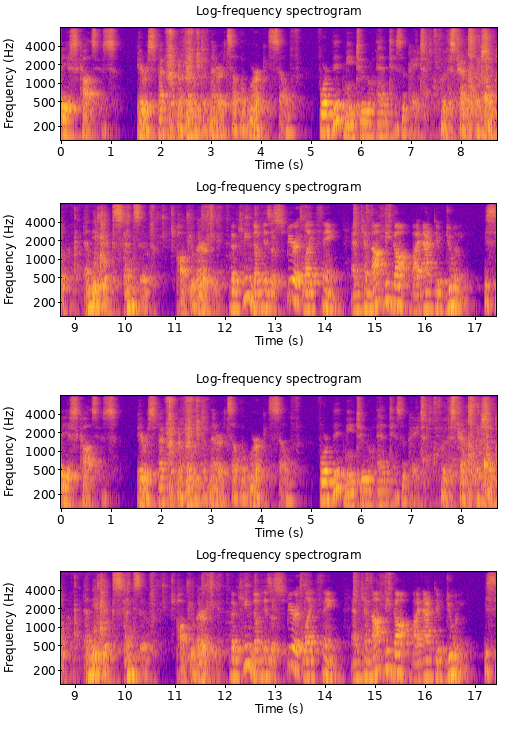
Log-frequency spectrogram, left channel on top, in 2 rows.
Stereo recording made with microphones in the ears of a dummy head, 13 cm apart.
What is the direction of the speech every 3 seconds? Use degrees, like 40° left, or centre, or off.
20° left, 20° left, 20° left, 10° right, 10° left, 20° left.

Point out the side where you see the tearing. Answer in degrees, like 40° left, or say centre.
30° right.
